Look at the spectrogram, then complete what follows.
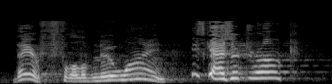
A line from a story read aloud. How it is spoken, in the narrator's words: Others mockingly said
